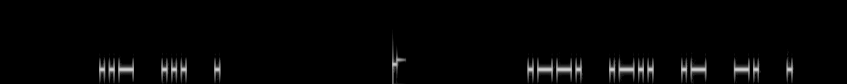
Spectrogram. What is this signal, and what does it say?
Morse code, heard as a keyed tone, about 25 wpm, spaced as for 18 wpm, 700 Hz. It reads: USE PLANE
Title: 2x Character Spacing - Top 500 Words - 25wpm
